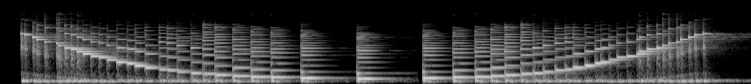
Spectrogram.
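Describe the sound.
Piano notes tracing the parabola y = x²/10: a long run of single notes that falls quickly in pitch, slows and lingers around middle C with a few separated notes, then climbs again to end high.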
